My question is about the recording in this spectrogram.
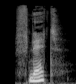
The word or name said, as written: fnat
